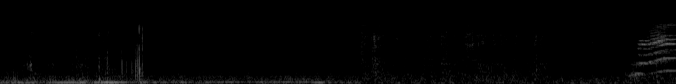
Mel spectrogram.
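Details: A female Bengal cat gives a short, rising meow after a stretch of low humming rumble and soft household noise; she meows only when she doesn't see the camera, perhaps shy.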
